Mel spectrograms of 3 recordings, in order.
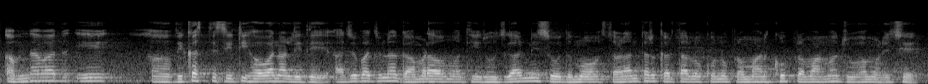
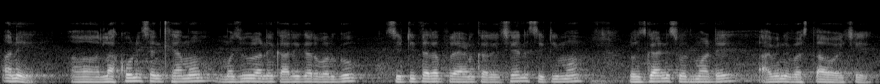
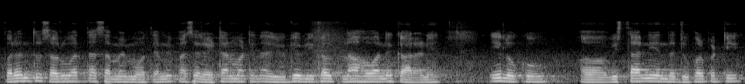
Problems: constant background noise, background conversations at intervals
